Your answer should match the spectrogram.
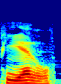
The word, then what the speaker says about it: Piel: His last name in Spanish would be pronounced Piel.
